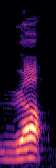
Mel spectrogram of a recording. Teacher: ழ ழன்னும் போது உள்ள நல்லா மடங்கணும் நாக்கு வந்து உள்ள நல்லா மடங்கணும் நாவின் நுனி மேல்நோக்கி வளைந்து வருவதால் ழகரம் தோன்றும் ழகரம் போது அந்த நாக்கு நல்லா மடிஞ்சு அன்னத்தை வந்து தொட்டு அப்படி வரணும்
